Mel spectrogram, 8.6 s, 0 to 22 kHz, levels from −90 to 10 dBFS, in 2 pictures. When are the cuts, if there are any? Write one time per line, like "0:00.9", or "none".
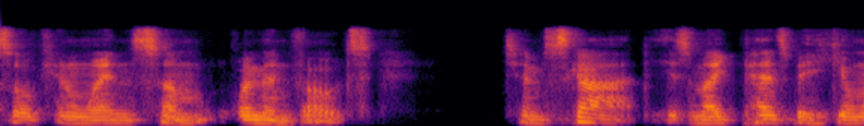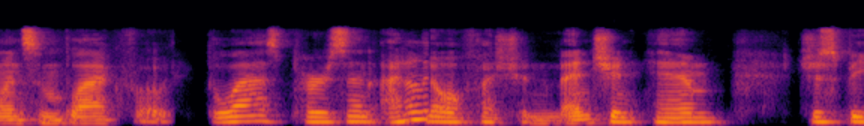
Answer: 0:05.2
0:06.4

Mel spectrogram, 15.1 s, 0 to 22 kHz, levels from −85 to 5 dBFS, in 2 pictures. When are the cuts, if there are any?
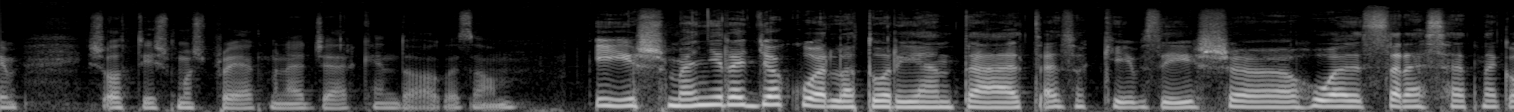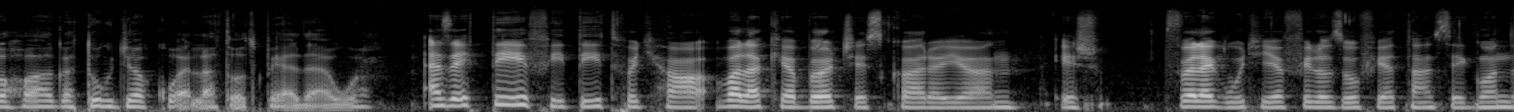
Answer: none

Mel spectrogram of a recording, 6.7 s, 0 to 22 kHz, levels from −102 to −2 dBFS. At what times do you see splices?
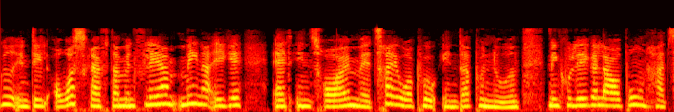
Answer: none

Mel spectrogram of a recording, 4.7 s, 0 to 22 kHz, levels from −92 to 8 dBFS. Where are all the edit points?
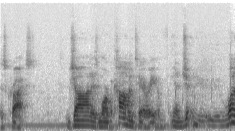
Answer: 0:01.2
0:03.3

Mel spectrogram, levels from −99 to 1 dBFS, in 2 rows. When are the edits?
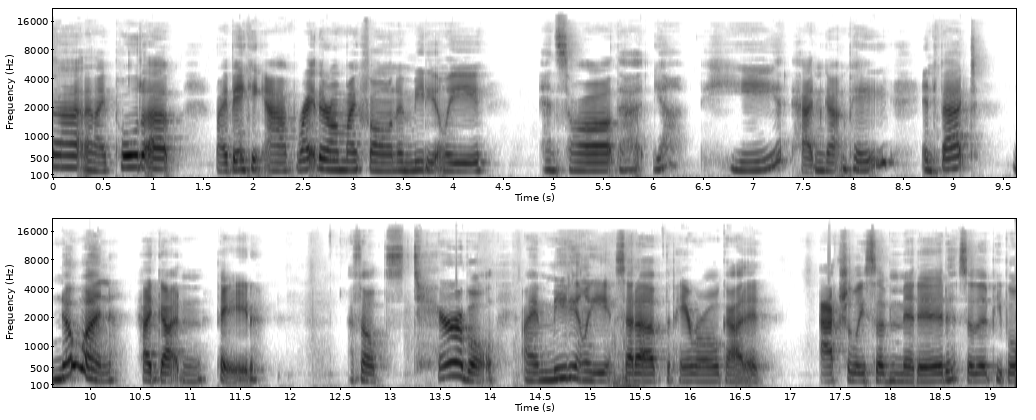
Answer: none

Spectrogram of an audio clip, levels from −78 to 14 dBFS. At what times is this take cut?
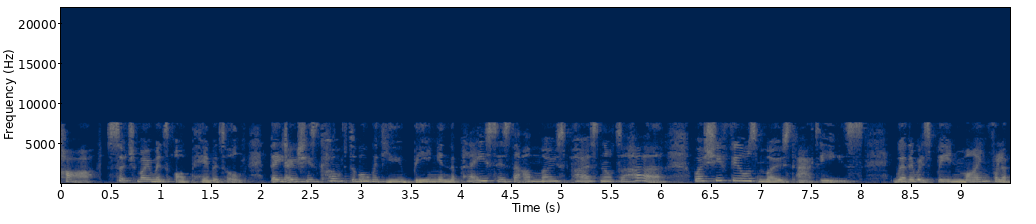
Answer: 0:02.2
0:08.3

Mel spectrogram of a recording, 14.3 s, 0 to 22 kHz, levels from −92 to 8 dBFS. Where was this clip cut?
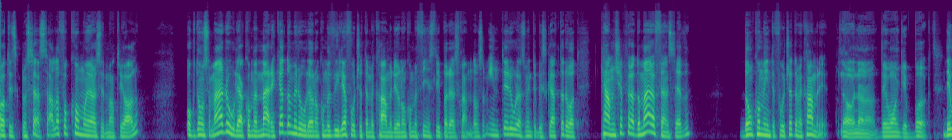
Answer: none

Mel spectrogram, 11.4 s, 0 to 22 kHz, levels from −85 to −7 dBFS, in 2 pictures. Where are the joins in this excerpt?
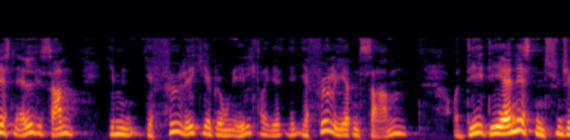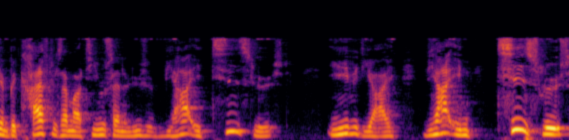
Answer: none

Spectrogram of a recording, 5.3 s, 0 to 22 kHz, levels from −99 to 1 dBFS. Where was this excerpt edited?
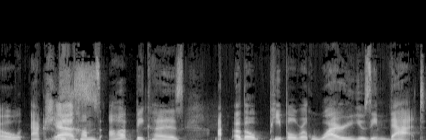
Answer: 0:02.8
0:03.8

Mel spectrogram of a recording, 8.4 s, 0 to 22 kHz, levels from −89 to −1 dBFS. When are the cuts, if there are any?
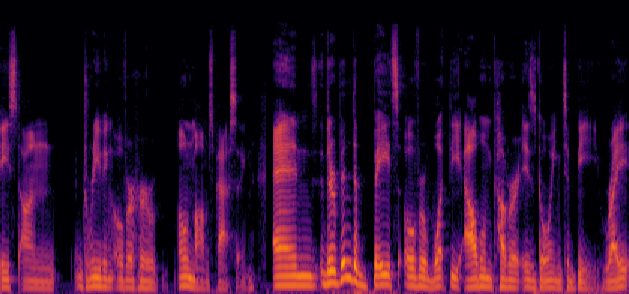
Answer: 0:03.5

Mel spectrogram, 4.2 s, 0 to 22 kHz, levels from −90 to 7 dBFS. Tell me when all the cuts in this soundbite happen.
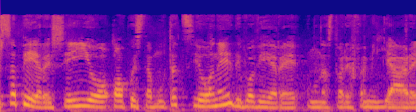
none

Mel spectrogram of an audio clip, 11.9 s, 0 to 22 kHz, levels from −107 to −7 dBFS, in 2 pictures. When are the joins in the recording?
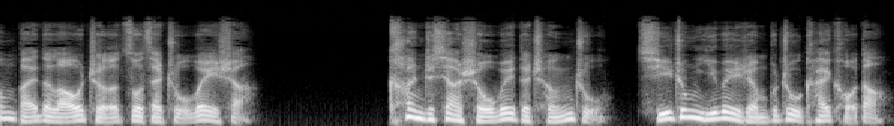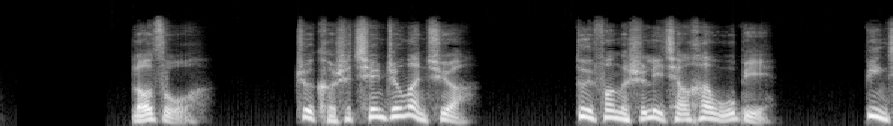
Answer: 0:04.2

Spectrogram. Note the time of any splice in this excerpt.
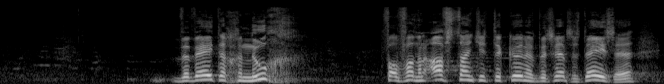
0:05.7

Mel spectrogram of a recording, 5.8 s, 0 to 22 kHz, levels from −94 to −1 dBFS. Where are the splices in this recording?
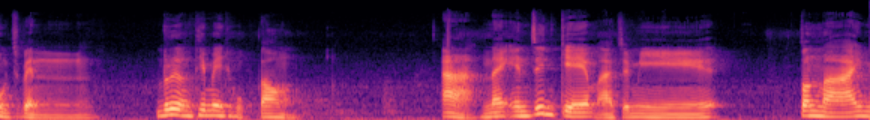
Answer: none

